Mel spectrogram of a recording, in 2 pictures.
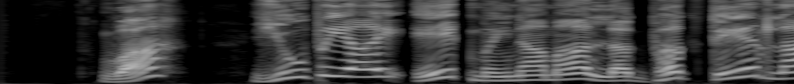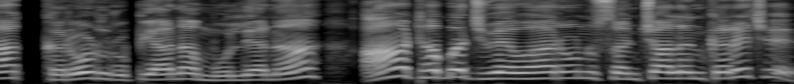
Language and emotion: Gujarati, surprised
